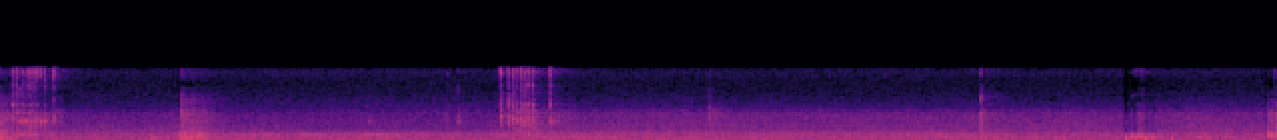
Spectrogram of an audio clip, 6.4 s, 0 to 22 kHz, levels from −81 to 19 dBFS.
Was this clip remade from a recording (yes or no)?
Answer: no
